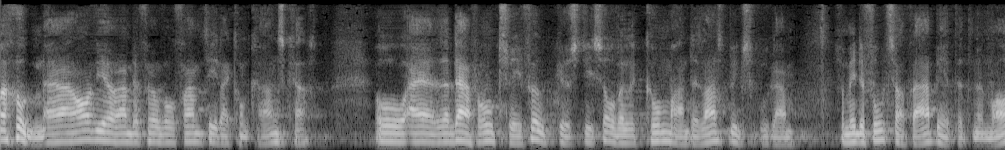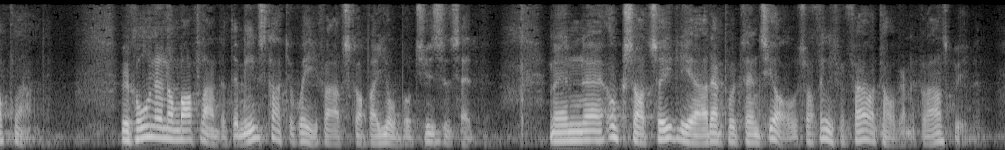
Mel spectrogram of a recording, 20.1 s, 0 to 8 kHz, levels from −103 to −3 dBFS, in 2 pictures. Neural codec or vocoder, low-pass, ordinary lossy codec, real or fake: codec, 16 kHz, 1.1 kbps, Voila-Tokenizer; none; none; fake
